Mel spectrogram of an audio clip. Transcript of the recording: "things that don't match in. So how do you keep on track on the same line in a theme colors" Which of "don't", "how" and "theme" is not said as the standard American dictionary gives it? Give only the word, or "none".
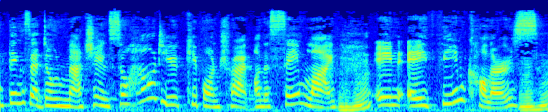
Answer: none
